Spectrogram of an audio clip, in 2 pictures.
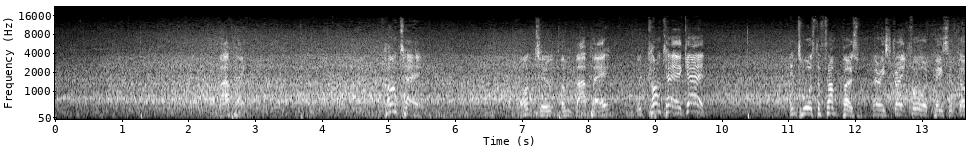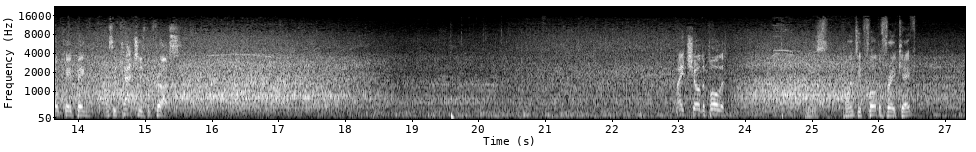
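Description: A stadium crowd murmurs and roars.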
